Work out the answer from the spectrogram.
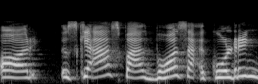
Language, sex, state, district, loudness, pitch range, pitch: Hindi, female, Bihar, Saharsa, -15 LUFS, 310-365 Hz, 330 Hz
